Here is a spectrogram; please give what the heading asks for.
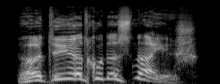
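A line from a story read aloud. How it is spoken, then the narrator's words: Roaring again. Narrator (Russian): снова взревел тренер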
